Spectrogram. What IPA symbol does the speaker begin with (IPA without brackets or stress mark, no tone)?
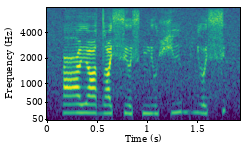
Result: ʕ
